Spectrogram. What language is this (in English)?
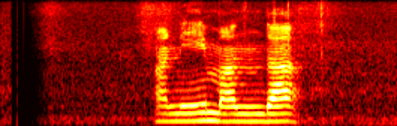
Sinhala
